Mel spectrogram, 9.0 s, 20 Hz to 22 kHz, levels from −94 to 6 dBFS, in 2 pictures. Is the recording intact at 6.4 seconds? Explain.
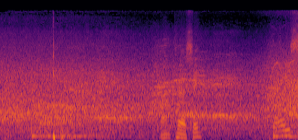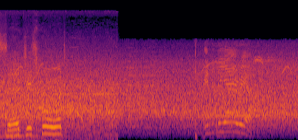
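No. At 6.24 s the sound suddenly turns duller and boxier, and it stays that way to the end of the clip at 8.95 s. Nothing above about 6.6 kHz gets through. The level drops by roughly 5 dB, and a faint new background noise appears well beneath the sound. There is no gap at the change. This points to an input switched to a poorer device, likely a narrower-band microphone or headset profile taking over mid-recording.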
